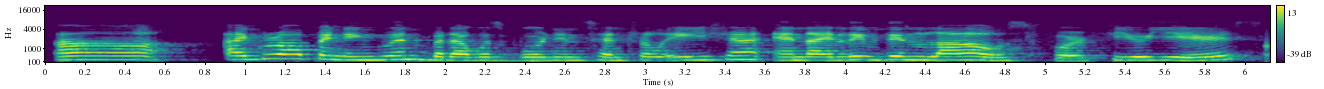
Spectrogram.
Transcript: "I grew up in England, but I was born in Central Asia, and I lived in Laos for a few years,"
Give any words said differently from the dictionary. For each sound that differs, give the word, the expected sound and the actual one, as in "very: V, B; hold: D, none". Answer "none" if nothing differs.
none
